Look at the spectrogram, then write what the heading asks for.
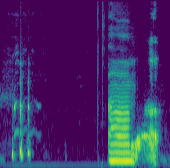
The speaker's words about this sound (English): Well, I literally cannot stop. It's COVID. Can't stop, won't stop. It's not COVID. That's a burp. I can't read it and then I burp.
